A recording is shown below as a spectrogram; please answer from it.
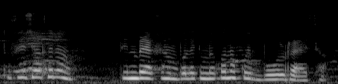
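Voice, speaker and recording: A woman's voice: sits high, fast talker, narrow, tinny audio, crowd noise. A young woman telling a personal story in a casual vlog, chatty and rambling. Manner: chatty, rambling retelling with fillers. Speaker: vlogger.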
